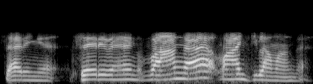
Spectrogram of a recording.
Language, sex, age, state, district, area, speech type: Tamil, female, 60+, Tamil Nadu, Tiruppur, rural, conversation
